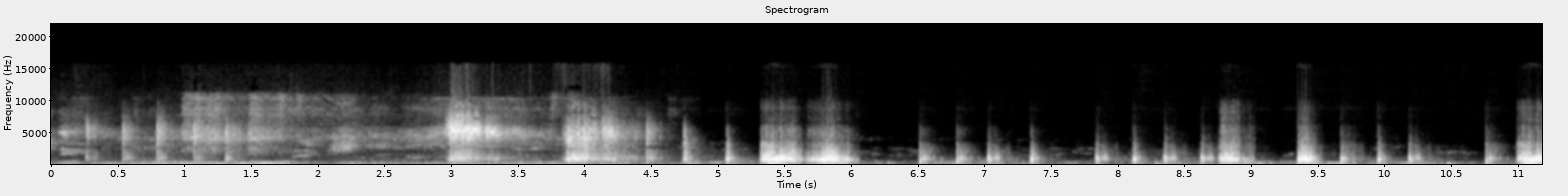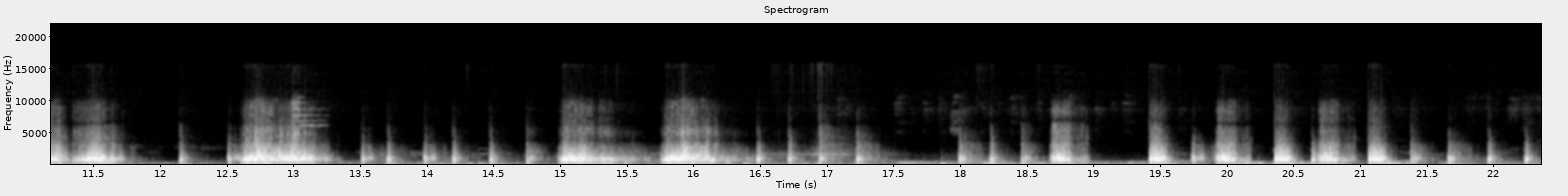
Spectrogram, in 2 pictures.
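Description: Footsteps thud quickly on wooden floors and grass.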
